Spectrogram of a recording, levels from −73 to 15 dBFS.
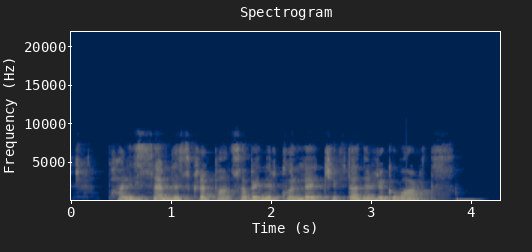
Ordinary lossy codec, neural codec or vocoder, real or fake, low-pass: MP3, 96 kbps; none; real; 10.8 kHz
